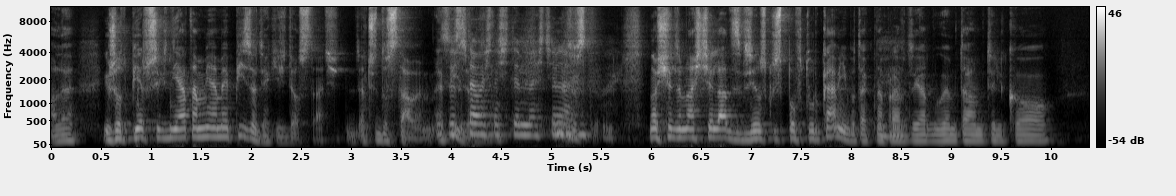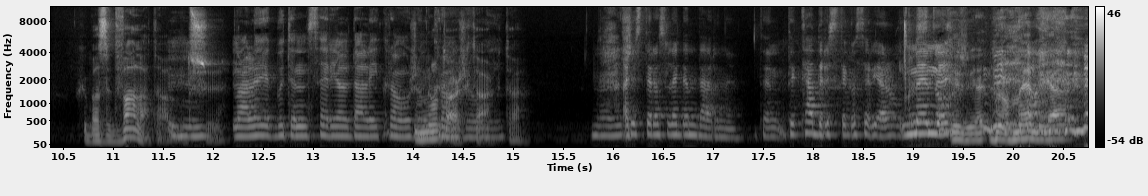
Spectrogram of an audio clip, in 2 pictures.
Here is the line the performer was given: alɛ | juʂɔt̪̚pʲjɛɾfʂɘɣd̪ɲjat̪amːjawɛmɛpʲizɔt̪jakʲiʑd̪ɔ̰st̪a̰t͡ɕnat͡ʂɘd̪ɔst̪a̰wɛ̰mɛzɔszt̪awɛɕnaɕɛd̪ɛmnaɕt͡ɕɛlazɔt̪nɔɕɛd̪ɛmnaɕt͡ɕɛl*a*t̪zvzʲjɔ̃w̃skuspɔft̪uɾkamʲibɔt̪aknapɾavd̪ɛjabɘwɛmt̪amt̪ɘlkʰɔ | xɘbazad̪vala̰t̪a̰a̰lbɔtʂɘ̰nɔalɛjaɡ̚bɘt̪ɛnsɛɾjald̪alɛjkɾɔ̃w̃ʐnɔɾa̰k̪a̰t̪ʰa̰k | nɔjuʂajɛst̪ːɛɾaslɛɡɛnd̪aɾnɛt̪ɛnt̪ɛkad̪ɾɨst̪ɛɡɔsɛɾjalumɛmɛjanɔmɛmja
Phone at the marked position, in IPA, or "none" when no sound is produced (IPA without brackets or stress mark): a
